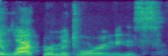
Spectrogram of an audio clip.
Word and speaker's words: lacrimatories: I would say lacrimatories.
